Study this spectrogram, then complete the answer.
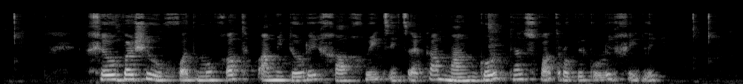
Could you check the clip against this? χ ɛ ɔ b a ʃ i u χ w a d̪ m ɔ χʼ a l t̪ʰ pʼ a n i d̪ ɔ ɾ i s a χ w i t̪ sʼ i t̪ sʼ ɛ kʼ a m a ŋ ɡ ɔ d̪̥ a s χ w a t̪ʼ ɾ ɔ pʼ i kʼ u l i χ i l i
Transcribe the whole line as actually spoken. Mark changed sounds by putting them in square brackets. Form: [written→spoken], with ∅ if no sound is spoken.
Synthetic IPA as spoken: χ ɛ ɔ b a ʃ i u χ w a d̪ m ɔ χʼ a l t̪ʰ pʼ a [n→m] i d̪ ɔ ɾ i [s→χ] a χ w i t̪ sʼ i t̪ sʼ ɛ kʼ a m a ŋ ɡ ɔ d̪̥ a s χ w a t̪ʼ ɾ ɔ pʼ i kʼ u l i χ i l i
